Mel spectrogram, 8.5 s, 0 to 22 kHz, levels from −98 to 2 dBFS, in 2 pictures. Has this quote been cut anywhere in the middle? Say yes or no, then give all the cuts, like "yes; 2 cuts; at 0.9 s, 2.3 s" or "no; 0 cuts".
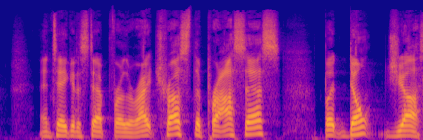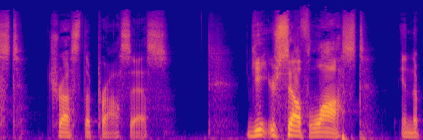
no; 0 cuts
